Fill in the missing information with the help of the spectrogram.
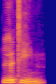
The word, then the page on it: lateen: Indian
